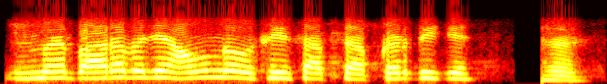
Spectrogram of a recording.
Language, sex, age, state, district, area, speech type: Urdu, male, 30-45, Uttar Pradesh, Lucknow, urban, conversation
